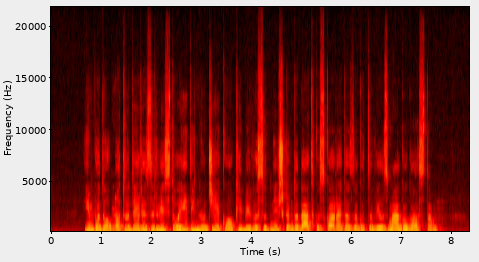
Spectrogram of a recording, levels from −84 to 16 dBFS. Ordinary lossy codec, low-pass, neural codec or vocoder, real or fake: none; none; vocoder, 44.1 kHz, 128 mel bands, Pupu-Vocoder; fake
